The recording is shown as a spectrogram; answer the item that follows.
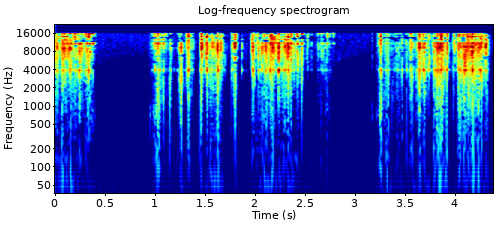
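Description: Close-miked ASMR trigger sounds: about four short, noisy bursts of handled-object sound, each half a second or so, with brief quieter gaps between.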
